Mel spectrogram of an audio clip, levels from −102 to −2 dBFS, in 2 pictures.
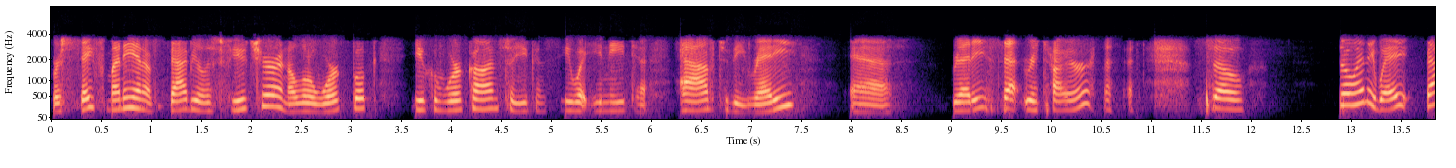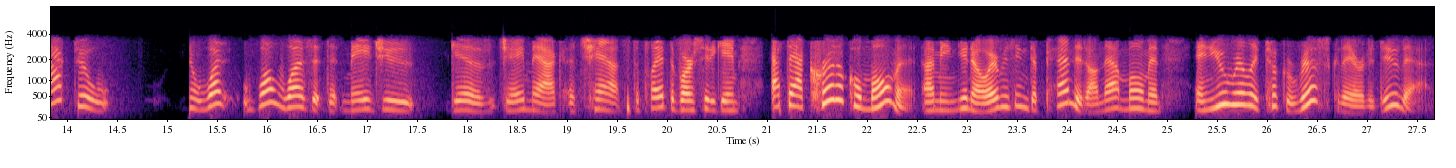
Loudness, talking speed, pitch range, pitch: -19 LUFS, 170 wpm, 190-305 Hz, 220 Hz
